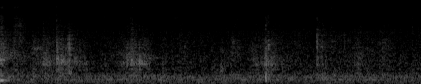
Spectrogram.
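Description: Faint, soft rustling of tulle netting being wrapped around a plastic case by hand, with a couple of light clicks near the end.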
